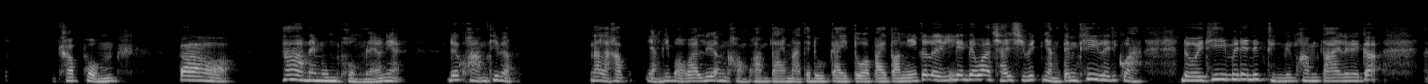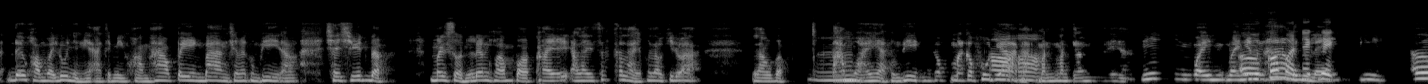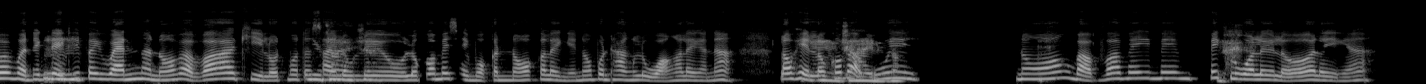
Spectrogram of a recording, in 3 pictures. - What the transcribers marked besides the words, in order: tapping; tsk
- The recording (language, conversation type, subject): Thai, unstructured, คุณคิดว่าการยอมรับความตายช่วยให้เราใช้ชีวิตได้ดีขึ้นไหม?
